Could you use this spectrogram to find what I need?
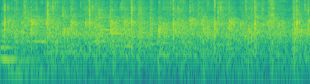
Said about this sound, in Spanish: Un aplauso al Señor.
